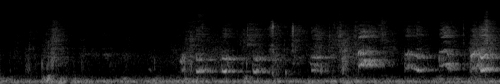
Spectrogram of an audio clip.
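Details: Labrador Retriever puppies from a litter of six at play in a play room, quiet at first, then a run of short whining squeals and yips from about two seconds on, over steady low rumble.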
